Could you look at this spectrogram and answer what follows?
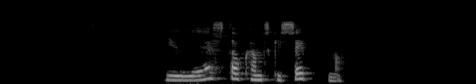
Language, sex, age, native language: Icelandic, female, 20-29, Icelandic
